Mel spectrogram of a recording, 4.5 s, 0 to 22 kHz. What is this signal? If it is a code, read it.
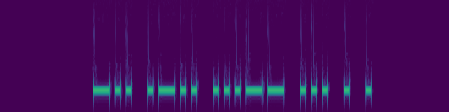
Morse code, heard as a keyed tone, about 21 wpm, 700 Hz. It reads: DL3SEE
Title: DXCC-100 Call Signs - 6 Characters - 22wpm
